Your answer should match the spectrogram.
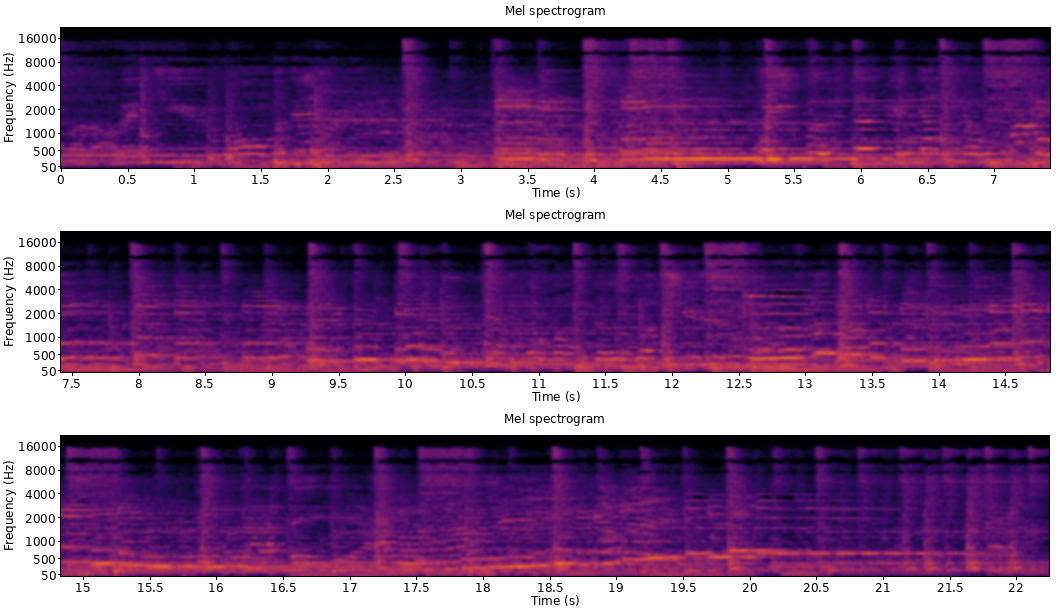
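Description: Live band playing an instrumental passage: electric guitars, bass guitar and drum kit, with a lead line of sliding, bending notes over the rhythm.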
